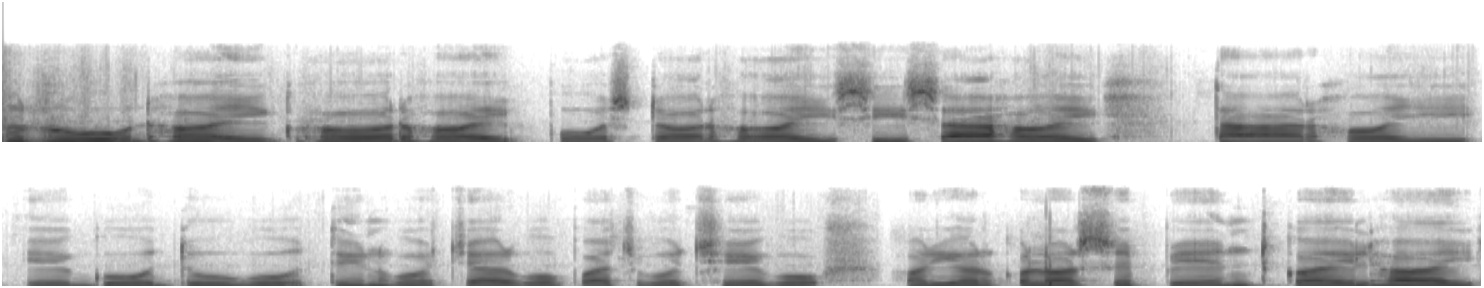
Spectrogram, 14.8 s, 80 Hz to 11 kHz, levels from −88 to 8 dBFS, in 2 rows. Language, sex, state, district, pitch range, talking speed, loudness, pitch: Bajjika, male, Bihar, Vaishali, 120-125 Hz, 90 wpm, -23 LUFS, 120 Hz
